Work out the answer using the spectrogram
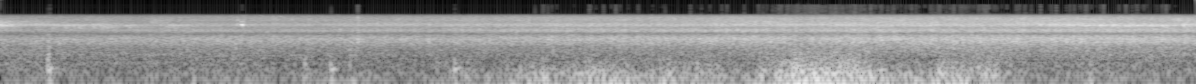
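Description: Steady rushing noise like rain or wind, with a low rumble swelling around the eighth second and no clear animal voice.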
